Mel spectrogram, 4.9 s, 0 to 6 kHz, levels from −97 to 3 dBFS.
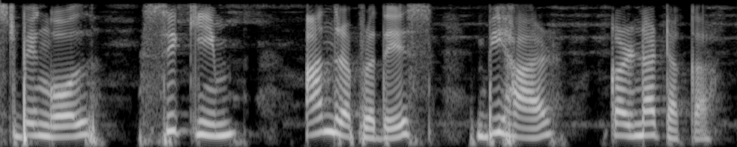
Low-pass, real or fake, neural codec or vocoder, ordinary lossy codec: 5.4 kHz; real; none; none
